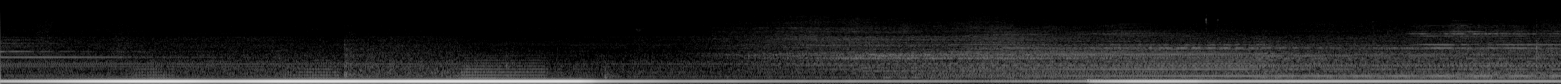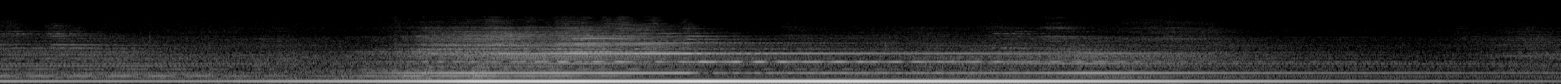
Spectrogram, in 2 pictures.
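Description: Improvised live music of gongs over a low drone. A loud steady low drone fades out about six seconds in and comes back abruptly around eleven seconds, under sustained, slowly pulsing metallic overtones that swell about twenty seconds in and die away near the end.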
